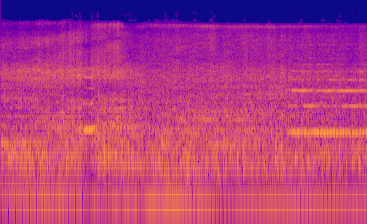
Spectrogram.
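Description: A passenger train rolling past a level crossing, its coaches rumbling and clattering by, heard from a truck cab over a steady low engine hum. A horn sounds briefly about two seconds in, then is held for over a second near the end.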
